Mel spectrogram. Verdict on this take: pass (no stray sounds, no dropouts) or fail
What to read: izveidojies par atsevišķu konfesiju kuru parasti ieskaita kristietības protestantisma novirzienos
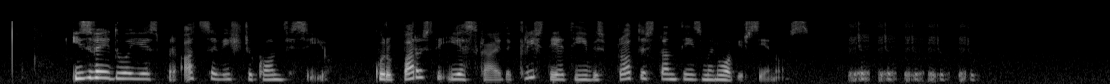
fail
